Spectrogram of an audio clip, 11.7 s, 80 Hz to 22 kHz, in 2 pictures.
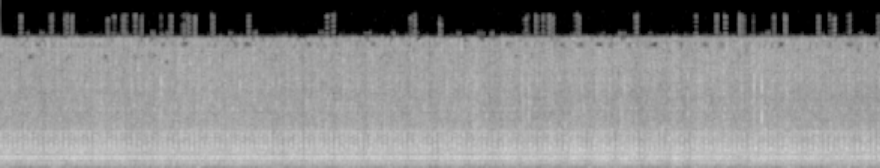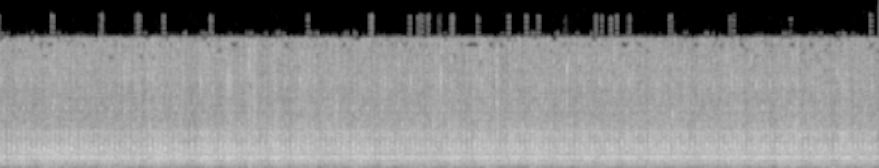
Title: Mariner 200 EFI rough idle 1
